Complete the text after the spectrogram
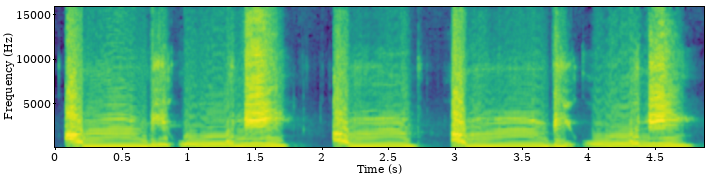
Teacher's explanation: आपको इकलाब करना है, मतलब बदल देना है नून साकिन को मीम से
